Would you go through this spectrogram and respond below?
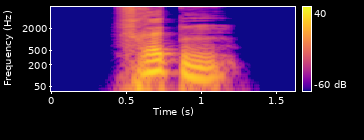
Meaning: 1. fries, French fries, chips (UK) 2. plural of Fritte (“a single fry”) 3. plural of Fritte (“frit”)
- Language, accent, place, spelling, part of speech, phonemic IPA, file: German, Germany, Berlin, Fritten, noun, /ˈfʁɪtən/, De-Fritten.ogg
